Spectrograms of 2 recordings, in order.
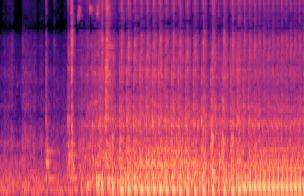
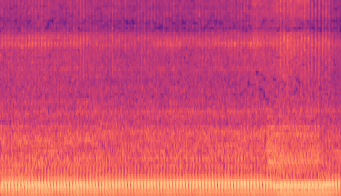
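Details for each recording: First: Pressure washer, cold start with the choke at half: the engine catches after a few pulls and runs with an uneven, loping pulse of about four beats a second. Owner suspects too much choke. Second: Pressure washer after a cold start, with the choke released slowly and the throttle turned up: a strong, even low drone with a steady firing beat, no misses or knocks. The engine runs smoothly once warmed.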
